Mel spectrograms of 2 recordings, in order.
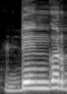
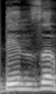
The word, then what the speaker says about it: danger: तो इसे पढ़ेंगे दोस्तों डेंगर। बहुत लोग पढ़ लेता है, क्या पढ़ता है कि डेंगर? बिल्कुल गलत है, डेंजर पढ़ेंगे दोस्तों, DEN, डेंजर। जी का उच्चारण ज के रूप में करेंगे, डेंजर।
